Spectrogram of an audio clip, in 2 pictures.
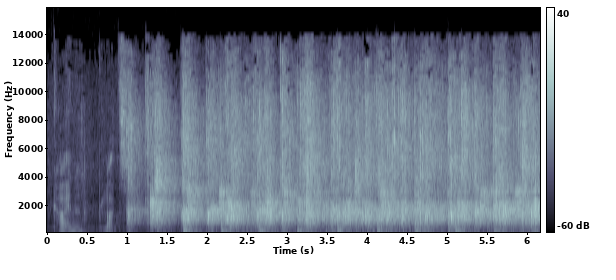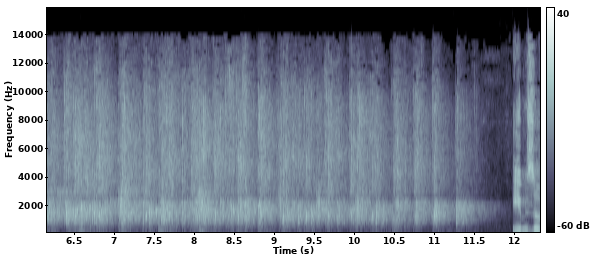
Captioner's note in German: Beifall CDU, BÜNDNIS 90/DIE GRÜNEN und AfD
